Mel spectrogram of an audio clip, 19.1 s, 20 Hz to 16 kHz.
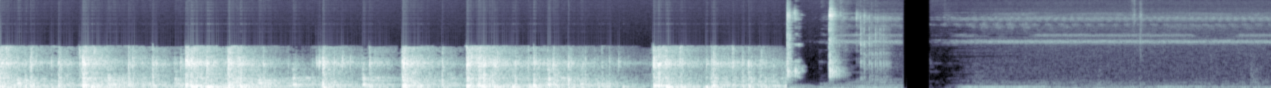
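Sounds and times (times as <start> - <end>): marbles rolling on wooden track: 0.0 - 13.6.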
